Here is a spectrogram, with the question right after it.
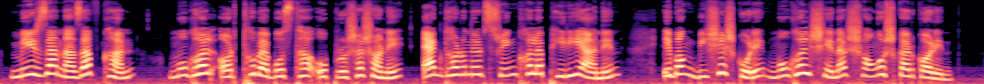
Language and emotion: Bengali, neutral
